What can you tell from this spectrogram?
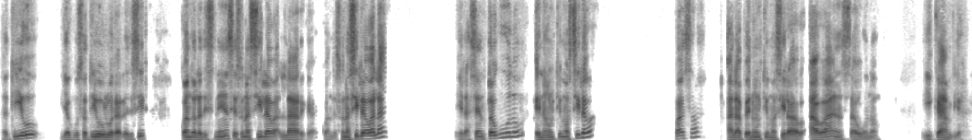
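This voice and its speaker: A man's voice: mid-range voice, very animated, darkish tone, no room sound. Dry-voiced man teaching Greek grammar. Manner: explains step by step, repeats words slowly, pauses to find his page. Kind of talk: seminary lesson on Greek grammar.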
